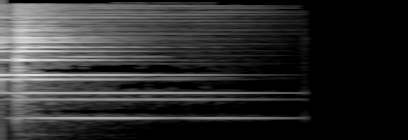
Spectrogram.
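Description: Notification-bell sound effect: a single bell strike that rings out with several clear tones and fades away over about a second and a half.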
